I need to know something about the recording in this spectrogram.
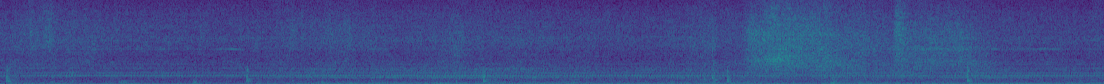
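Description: Heavy train wheels clank over rails.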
